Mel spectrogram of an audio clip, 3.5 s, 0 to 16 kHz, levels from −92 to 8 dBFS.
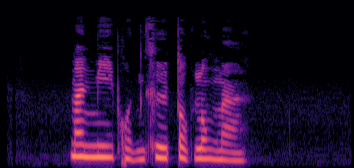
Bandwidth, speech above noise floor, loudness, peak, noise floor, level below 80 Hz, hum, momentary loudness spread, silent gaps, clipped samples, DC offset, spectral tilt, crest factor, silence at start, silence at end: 9.4 kHz; 48 dB; -24 LUFS; -6 dBFS; -71 dBFS; -68 dBFS; none; 10 LU; none; under 0.1%; under 0.1%; -7 dB/octave; 20 dB; 0.7 s; 1.1 s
